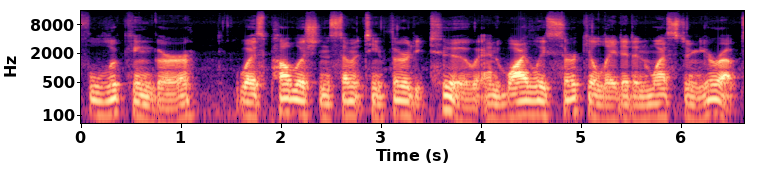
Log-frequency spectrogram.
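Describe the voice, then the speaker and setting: A host giving a relaxed ASMR read-aloud, drifting into casual, musing asides. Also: deep voice. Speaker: host reading and commenting on a magazine.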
